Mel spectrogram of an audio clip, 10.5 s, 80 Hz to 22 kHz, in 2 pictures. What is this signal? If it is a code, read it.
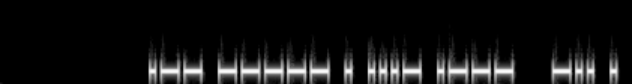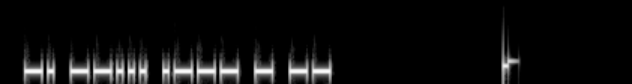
Morse code, heard as a keyed tone, about 25 wpm, 700 Hz. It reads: W0EVJ DE N7JTM
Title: USA Callsign DE Callsign - 5 Characters - 25wpm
